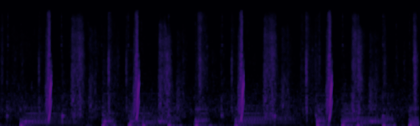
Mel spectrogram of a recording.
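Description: Light footsteps patter quickly on grass.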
